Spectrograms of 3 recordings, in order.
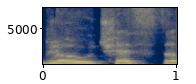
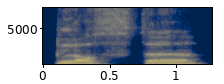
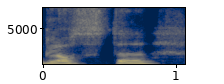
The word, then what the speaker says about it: Gloucester: ones are Gloucester, spelt Gloucester, but it's not Gloucester or Gloucester or Gloucester. The pronunciation is Gloucester. I've written the pronunciation at the end with a black border around it. That's the actual pronunciation, Gloucester.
